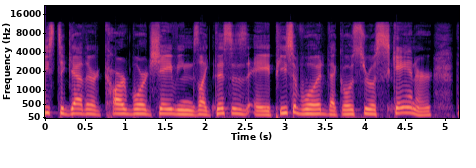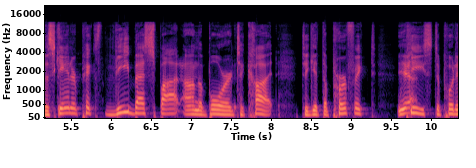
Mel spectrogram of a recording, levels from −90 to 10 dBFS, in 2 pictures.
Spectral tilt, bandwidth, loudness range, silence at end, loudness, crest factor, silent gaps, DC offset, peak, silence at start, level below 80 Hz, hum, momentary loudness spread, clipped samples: -5.5 dB/octave; 12.5 kHz; 2 LU; 0 s; -18 LUFS; 12 dB; none; under 0.1%; -4 dBFS; 0 s; -46 dBFS; none; 6 LU; under 0.1%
